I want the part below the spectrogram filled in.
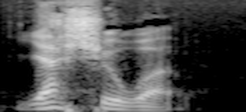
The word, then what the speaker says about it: Yeshua: Now, in the Hebrew, the word Joshua is pronounced Yeshua.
